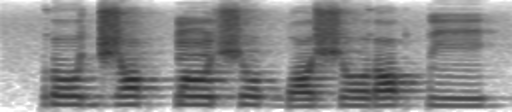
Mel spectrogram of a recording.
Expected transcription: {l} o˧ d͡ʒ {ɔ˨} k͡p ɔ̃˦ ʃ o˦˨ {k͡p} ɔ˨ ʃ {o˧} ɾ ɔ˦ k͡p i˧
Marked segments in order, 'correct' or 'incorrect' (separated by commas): incorrect, incorrect, incorrect, correct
